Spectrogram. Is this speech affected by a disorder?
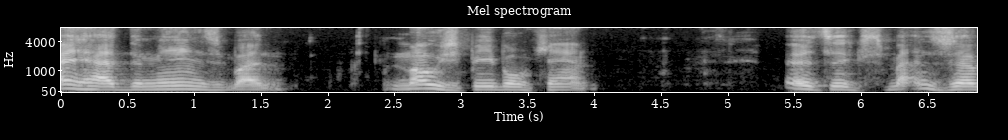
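Yes: ALS; limb onset, ulnar nerve and cervical spine surgery.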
